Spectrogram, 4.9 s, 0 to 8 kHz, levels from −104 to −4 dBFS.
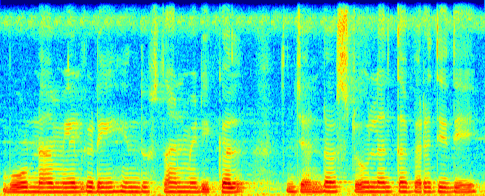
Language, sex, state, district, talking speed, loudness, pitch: Kannada, female, Karnataka, Bidar, 100 wpm, -16 LUFS, 185 Hz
